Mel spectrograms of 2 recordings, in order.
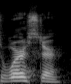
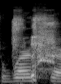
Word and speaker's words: Worcester: Worcester sauce Worcestershire it's worser more store for Saturday yeah I recently found out it's pronounced worser I'm like you mean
